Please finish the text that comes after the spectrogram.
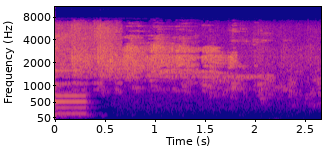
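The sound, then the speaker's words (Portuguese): A crowd claps steadily, a dense wash of hands that starts right after a brief voice and carries on at an even level throughout, without any talking over it. “Pode aplaudir.”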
